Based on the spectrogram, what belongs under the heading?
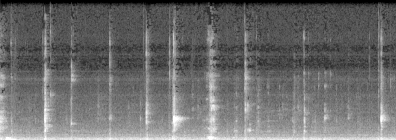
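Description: Soft eating sounds from a person eating noodle soup: quiet chewing and mouth noises with scattered small clicks, and a few brief louder mouth sounds about halfway through and near the end.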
